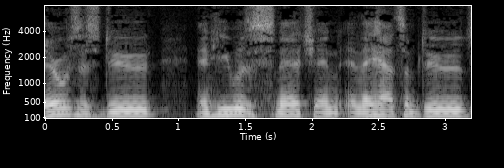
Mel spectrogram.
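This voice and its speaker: A man with an American accent and a plain, everyday voice talks at a fairly quick pace. His pitch is fairly high, his intonation fairly even, and the background quiet. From California. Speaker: former federal prisoner turned writer and filmmaker. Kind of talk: casual interview chat. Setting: radio studio.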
